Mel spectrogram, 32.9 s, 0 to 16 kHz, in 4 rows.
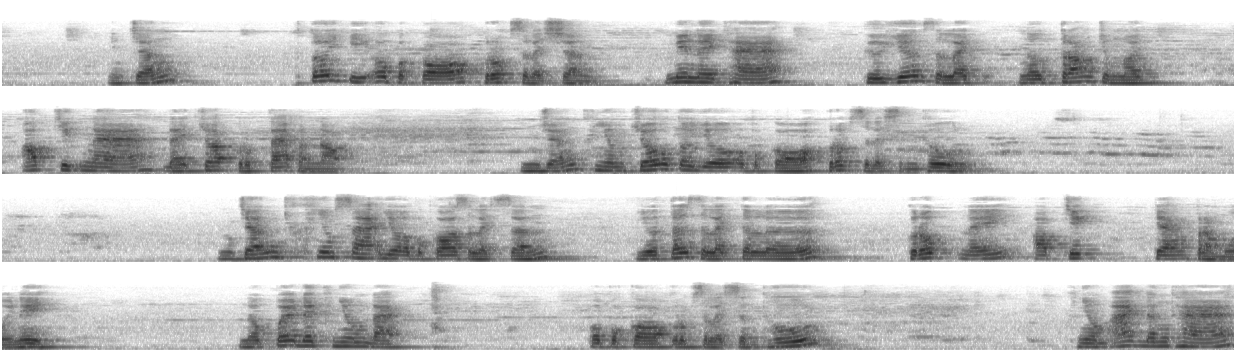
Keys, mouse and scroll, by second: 8.7 click, 14.2-18.0 drag, 19.2 click, 19.8 click, 30.2 click.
